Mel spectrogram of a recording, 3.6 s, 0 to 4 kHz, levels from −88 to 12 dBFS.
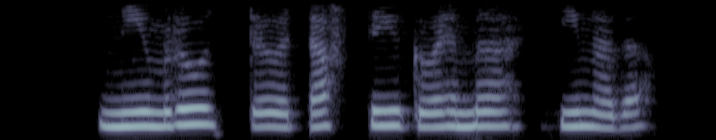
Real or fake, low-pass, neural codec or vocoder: fake; 3.6 kHz; codec, 16 kHz, 0.5 kbps, X-Codec, WavLM features, trained on Multilingual LibriSpeech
